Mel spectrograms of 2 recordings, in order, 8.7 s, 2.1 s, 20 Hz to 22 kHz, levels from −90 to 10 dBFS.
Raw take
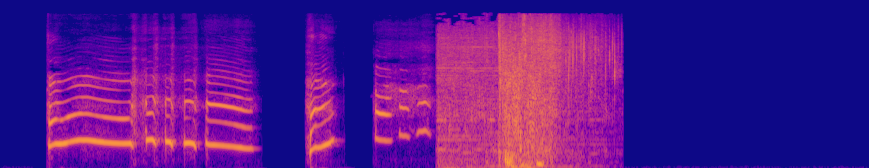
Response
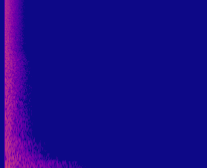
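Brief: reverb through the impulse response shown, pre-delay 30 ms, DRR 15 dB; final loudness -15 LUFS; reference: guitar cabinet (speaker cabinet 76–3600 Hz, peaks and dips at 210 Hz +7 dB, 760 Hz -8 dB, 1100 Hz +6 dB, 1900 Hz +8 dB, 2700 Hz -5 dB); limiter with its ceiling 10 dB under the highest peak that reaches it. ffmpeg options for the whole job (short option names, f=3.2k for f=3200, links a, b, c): -filter_complex "[0:a]alimiter=limit=-12dB:level=0:latency=1,asplit=2[a][b];[1:a]atrim=start_sample=2205,adelay=30[c];[b][c]afir=irnorm=-1:irlink=0,volume=-19dB[d];[a][d]amix=inputs=2:normalize=0,highpass=76,equalizer=f=210:t=q:w=4:g=7,equalizer=f=760:t=q:w=4:g=-8,equalizer=f=1.1k:t=q:w=4:g=6,equalizer=f=1.9k:t=q:w=4:g=8,equalizer=f=2.7k:t=q:w=4:g=-5,lowpass=f=3.6k:w=0.5412,lowpass=f=3.6k:w=1.3066,volume=4.5dB"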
